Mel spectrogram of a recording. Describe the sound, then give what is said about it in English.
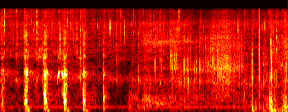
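A snack pack being shaken and poured, rattling like a rain stick: a few sharp crackly clicks, then a steady, dense rustle of tumbling bits, with no voices. “I sound like a rain stick.”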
